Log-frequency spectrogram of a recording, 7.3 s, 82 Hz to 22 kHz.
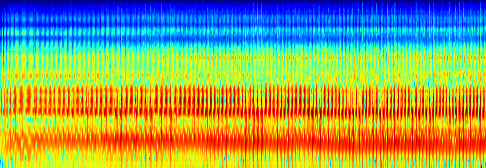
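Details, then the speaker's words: MDS 68 FS Pro model four-stroke engine on break-in runs, 11x8 prop: loud steady buzzing with a soft blubbery edge, high-speed needle still a little rich with this plug, tweaked another 1/8 turn. "Okay, so with this plug and this high-speed needle setting, it still is a little bit rich."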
